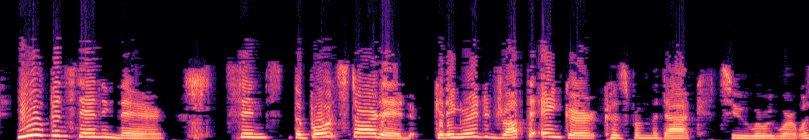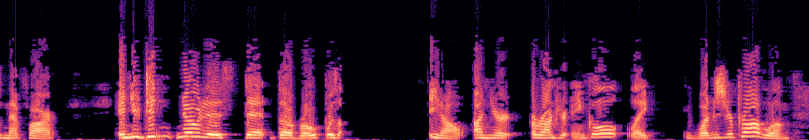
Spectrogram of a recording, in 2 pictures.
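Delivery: very angry, harsh, scolding lecture tone.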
